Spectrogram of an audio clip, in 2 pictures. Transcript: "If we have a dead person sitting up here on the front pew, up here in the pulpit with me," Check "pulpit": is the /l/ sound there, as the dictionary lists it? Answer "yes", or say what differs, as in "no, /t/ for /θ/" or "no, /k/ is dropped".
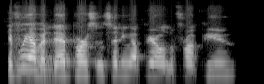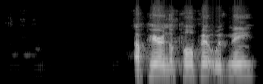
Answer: yes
